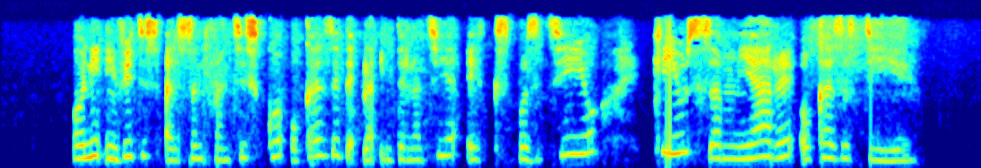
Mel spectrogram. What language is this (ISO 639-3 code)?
epo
